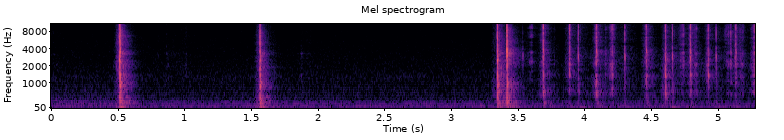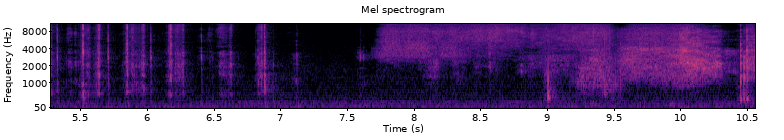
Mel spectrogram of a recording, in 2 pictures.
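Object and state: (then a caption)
Cardboard box tapped with fingernails. Long nails tap on the back of a long white cardboard watch box with embossed circles, using both hands. Two separate crisp taps are followed by a quick flurry of bright, clicky taps. The clip ends in a steady, high, hissy rustle.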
